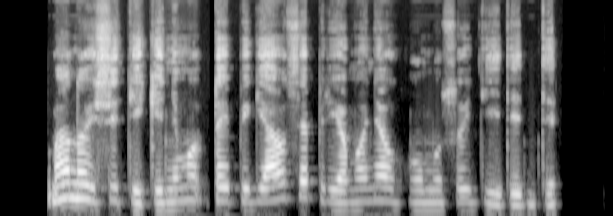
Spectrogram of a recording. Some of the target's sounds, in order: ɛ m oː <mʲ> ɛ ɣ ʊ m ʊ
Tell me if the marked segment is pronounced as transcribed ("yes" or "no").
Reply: no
